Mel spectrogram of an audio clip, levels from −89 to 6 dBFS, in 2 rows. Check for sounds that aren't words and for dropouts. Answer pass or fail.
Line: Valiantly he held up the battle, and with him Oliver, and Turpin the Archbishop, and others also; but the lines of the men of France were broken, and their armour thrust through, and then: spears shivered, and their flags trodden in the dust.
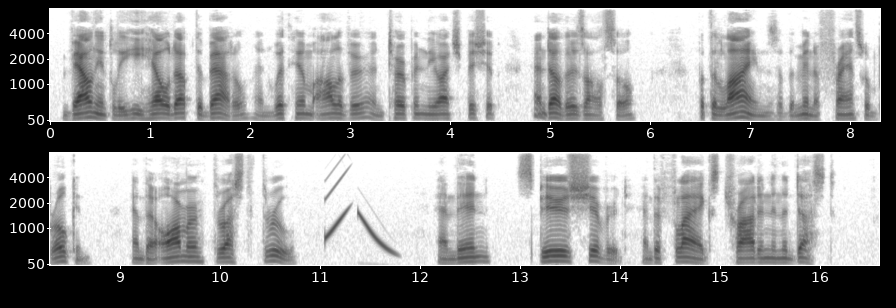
fail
